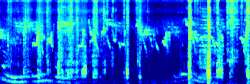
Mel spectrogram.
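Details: Grey francolin chicks: low slurred notes at the start, then scattered high thin chirps mixed with sharp tapping clicks.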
